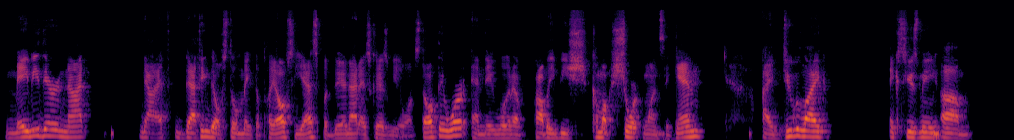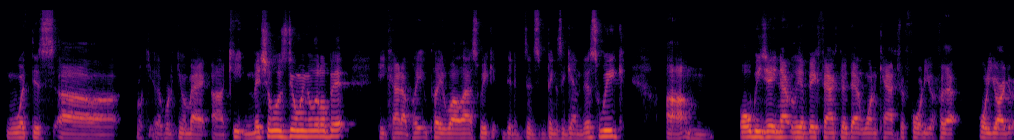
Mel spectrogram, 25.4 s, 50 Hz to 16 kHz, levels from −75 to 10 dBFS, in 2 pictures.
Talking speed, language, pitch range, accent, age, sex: 215 wpm, English, 115-140 Hz, American, 20-39, male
